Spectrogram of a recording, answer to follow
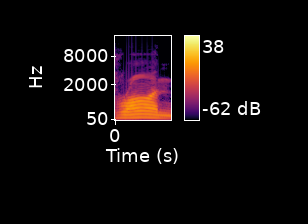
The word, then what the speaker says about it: Ran: of the violence yeah ran and I think it's pronounced Ron though and we went to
